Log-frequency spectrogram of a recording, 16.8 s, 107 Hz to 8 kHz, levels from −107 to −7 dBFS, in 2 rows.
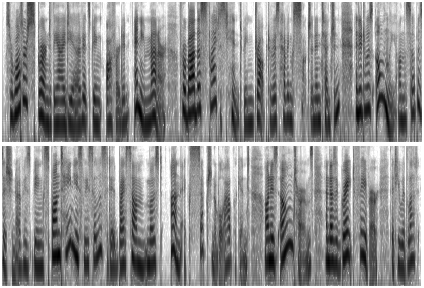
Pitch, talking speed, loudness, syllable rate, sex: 235 Hz, 205 wpm, -20 LUFS, 5.9 syllables/s, female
